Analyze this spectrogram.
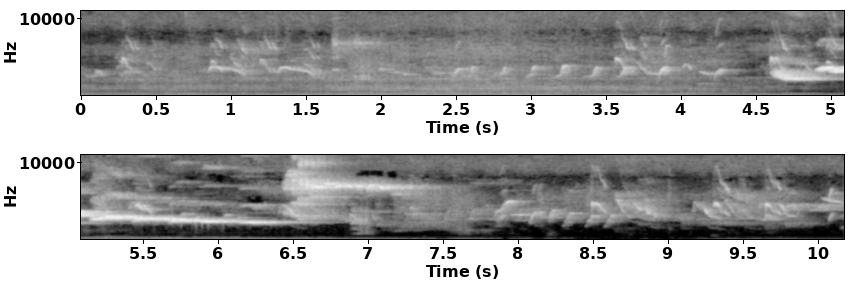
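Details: Orange-headed thrush in an aviary in Malang, East Java, Indonesia: a steady low hum and scattered chirps give way to a loud, rich warbled phrase of sliding whistles, followed by softer twittering.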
